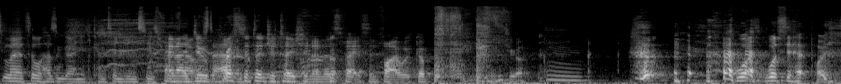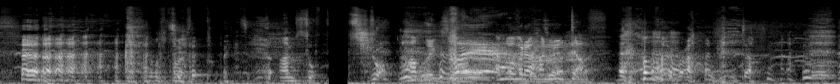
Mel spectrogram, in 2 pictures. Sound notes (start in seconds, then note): 0.7 belittling laughter; 4.7 pftfptppffffpt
